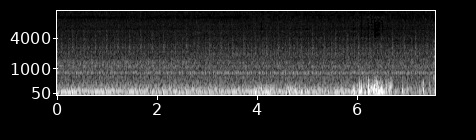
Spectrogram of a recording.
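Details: Ford 5.4L 3V Triton: steady idle with a light, quick rattling tick over the low engine rumble; sloppy cam phaser locking pin knock, distinct from phaser oscillation heard accelerating past 900–1200 rpm.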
